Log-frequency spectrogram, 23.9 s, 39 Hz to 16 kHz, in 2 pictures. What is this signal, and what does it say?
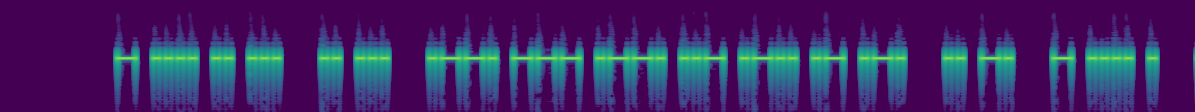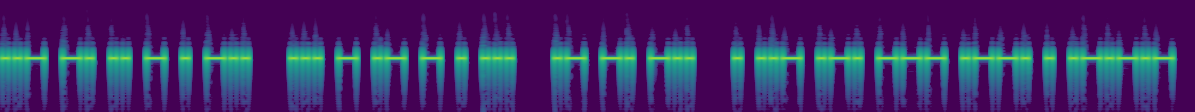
Morse code, heard as a keyed tone, about 21 wpm, 700 Hz. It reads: THIS IS POPULAR IN THE UNITED STATES AND EUROPE.
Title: Sentences with 5-Word Phrases - Spoken Beginning - 20wpm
